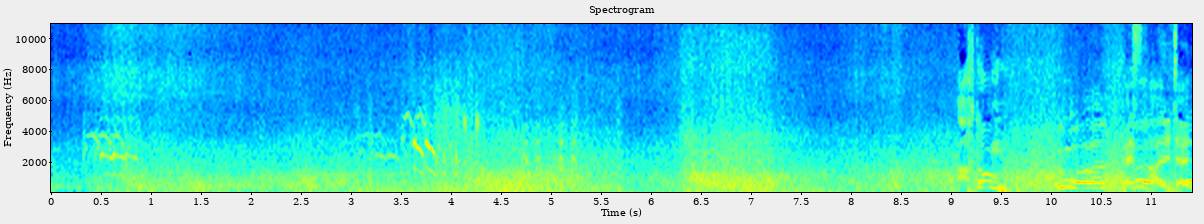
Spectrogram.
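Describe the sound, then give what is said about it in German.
A stormy sea roars continuously, with waves as high as houses surging and crashing under gusting wind, loud; near the end, strained voices cry out over the churning water as a raft rocks back and forth. “Ein Sturm kommt auf. Die Wellen sind so hoch wie Häuser.”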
